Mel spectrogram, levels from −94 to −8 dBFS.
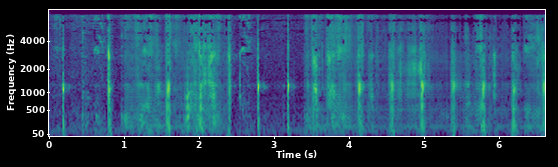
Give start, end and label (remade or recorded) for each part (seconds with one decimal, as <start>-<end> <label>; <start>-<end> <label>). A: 0.0-1.0 recorded; 1.0-2.4 remade; 2.4-3.4 recorded; 3.4-6.6 remade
